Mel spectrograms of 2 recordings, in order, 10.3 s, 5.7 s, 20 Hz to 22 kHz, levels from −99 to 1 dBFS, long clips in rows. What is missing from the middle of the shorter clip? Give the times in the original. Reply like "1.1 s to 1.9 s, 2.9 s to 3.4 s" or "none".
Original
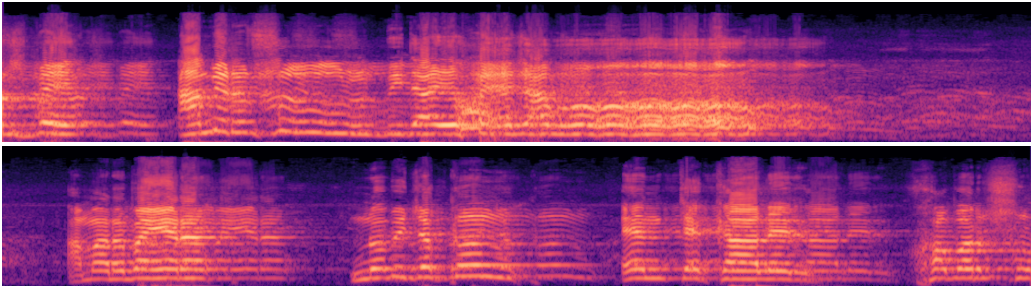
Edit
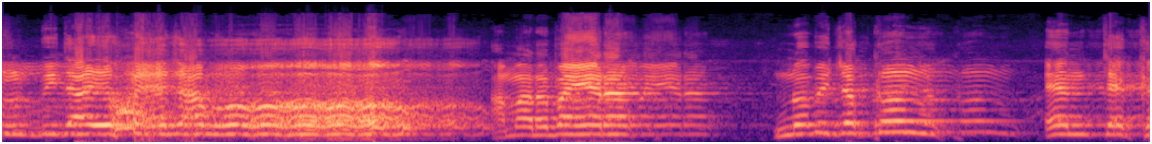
4.1 s to 5.4 s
